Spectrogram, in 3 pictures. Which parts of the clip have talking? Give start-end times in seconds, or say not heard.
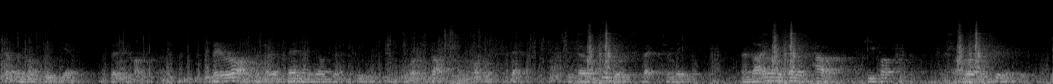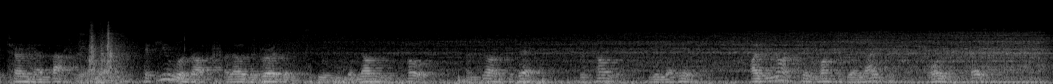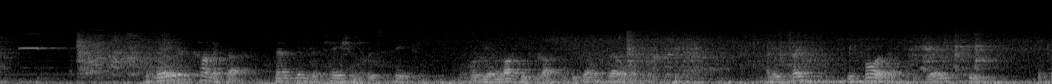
0.0-20.4, 22.5-27.9, 28.7-31.5.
